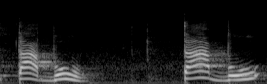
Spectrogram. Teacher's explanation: Então, a sílaba forte de tabu é a última. Ela é oxítona, mas ela não é acentuada.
